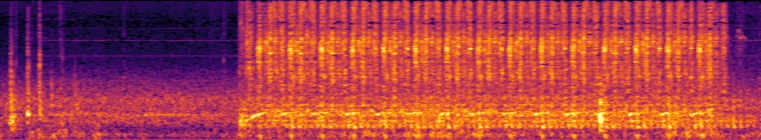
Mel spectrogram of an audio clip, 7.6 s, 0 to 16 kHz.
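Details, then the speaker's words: 2009 Smart Fortwo 451 1.0 L 71 hp petrol, compression test on first cylinder: even, quick cranking with no firing, spinning too freely; 50 psi read against about 150 expected, explaining the no-start. Low compression. "and that is definitely not good so we have 50 psi 50 these engine should have about 150 260 around there that should be the mark"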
